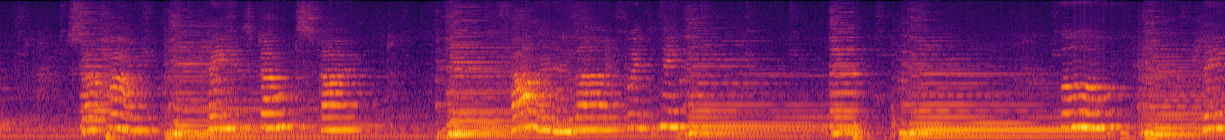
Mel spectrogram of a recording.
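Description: A woman singing a slow song, accompanying herself on a strummed acoustic guitar. The sung phrases waver in pitch and are separated by short guitar-only gaps.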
